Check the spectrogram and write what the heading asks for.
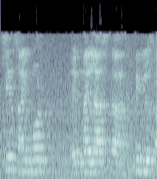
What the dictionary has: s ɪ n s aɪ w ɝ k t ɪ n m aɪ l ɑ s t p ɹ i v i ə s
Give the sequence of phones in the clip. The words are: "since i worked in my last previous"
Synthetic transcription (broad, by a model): s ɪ n s aɪ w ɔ t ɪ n m aɪ l ɑ s t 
